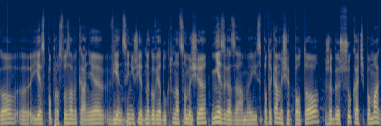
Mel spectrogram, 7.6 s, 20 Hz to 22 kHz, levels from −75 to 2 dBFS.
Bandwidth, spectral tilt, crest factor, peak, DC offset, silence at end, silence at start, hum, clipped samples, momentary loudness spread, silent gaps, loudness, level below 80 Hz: 18 kHz; -5 dB/octave; 16 dB; -4 dBFS; under 0.1%; 0 s; 0 s; none; under 0.1%; 4 LU; none; -21 LUFS; -44 dBFS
